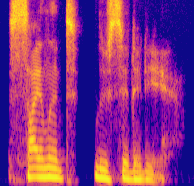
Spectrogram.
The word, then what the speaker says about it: Silent Lucidity: So track 8, Silent Lucidity. – Oh, you said it right too. Nice job.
